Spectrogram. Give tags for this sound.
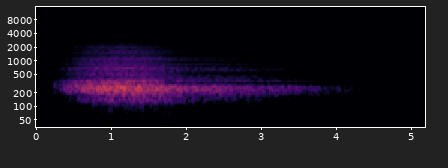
alien; animal; beast; fantasy; fi; fiction; future; futuristic; galaxy; game; ghost; horror; monster; planet; sci; science; science-fiction; sci-fi; scifi; space; wildlife

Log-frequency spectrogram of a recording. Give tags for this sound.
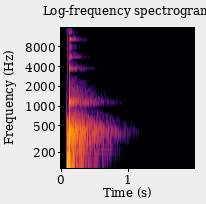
UI; Third-Octave; Click; SFX; Sound

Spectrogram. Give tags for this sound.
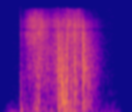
flick; flip; turn; page; magazine; turn-over; book; flipping; paper; read; reading; new-page

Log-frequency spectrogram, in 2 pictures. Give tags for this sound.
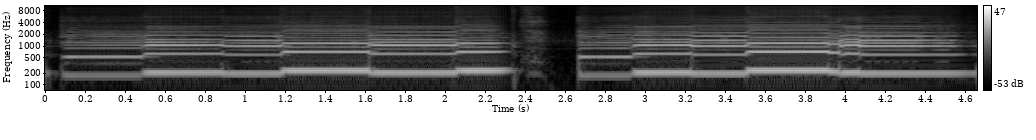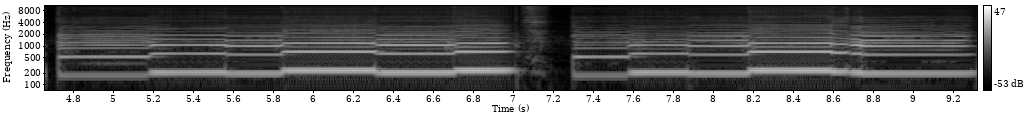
melody; clarinet

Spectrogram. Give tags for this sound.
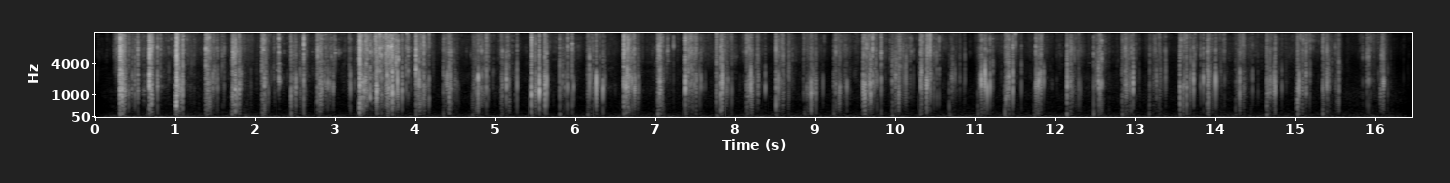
step; running; ice; footstep; foot; footsteps; run; steps

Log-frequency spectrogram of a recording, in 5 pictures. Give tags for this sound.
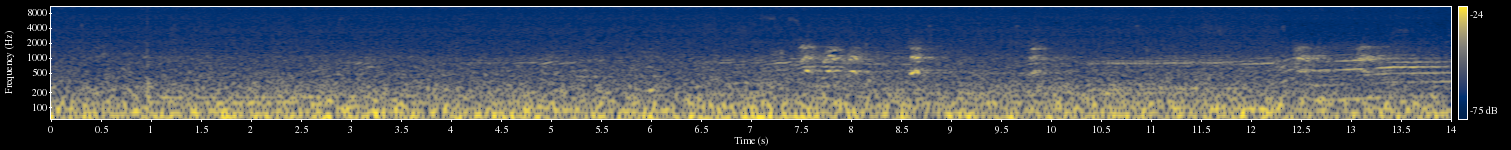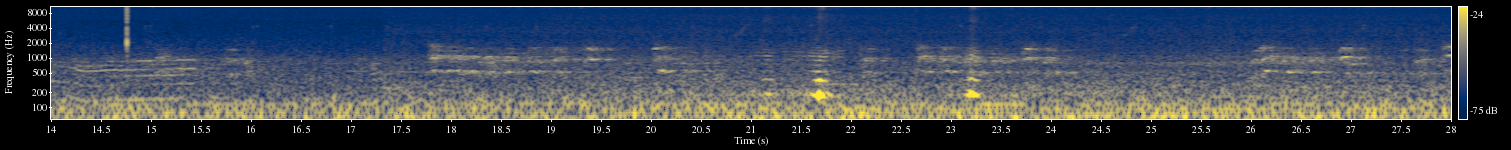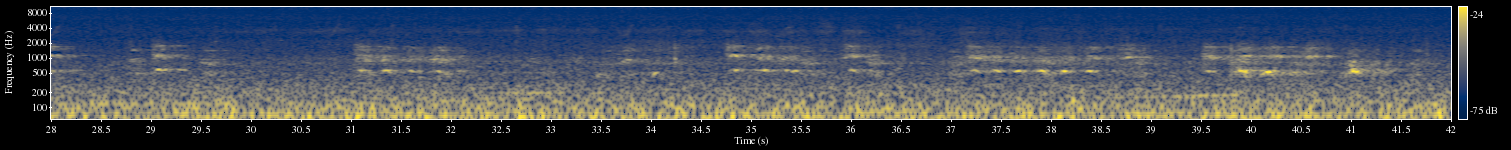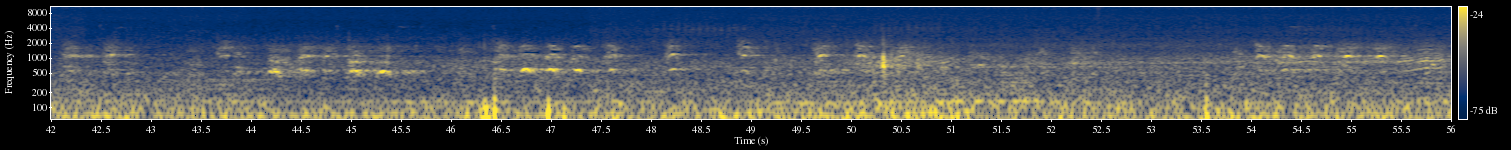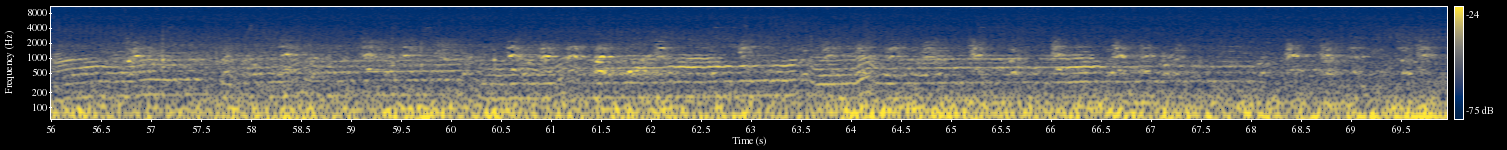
atmosphere; atmo; atmos; village-edge; background; background-sound

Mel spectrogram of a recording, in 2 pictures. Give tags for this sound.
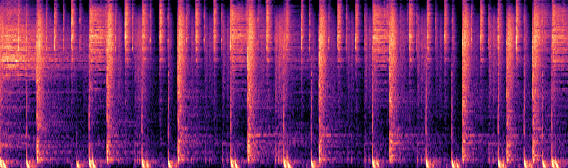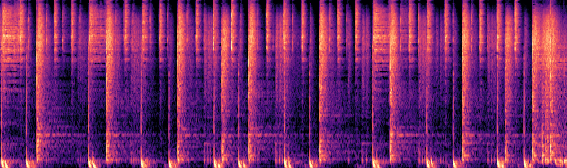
break-beat; breakbeat; drums; fills; long; spring-reverb

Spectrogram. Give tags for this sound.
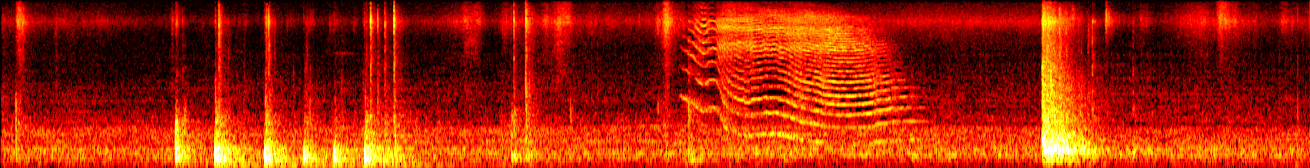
Door; knock; open; woodendoor

